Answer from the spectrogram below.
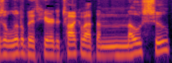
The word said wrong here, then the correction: Mosuo: people. Is that how you pronounce? – Well, I think it's Mosuo. – Mosuo.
